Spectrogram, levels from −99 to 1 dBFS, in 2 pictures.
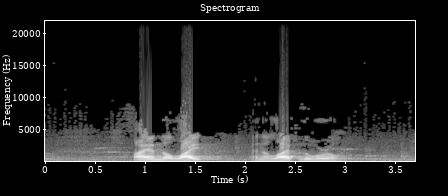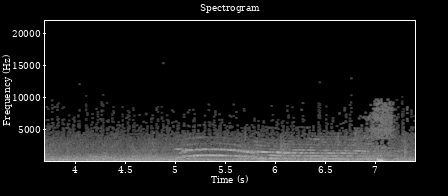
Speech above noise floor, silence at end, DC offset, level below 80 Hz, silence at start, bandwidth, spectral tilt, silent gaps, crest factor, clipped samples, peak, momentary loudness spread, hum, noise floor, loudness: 28 dB; 0.3 s; under 0.1%; -56 dBFS; 0.9 s; 9.6 kHz; -6 dB/octave; none; 18 dB; 0.2%; 0 dBFS; 27 LU; none; -40 dBFS; -13 LUFS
